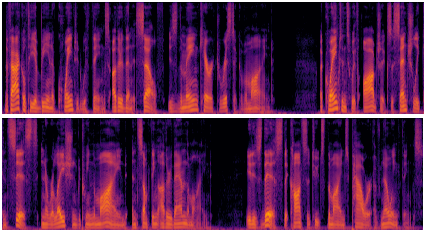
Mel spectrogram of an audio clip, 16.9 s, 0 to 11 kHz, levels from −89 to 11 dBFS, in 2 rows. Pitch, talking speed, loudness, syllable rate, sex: 90 Hz, 160 wpm, -24 LUFS, 4.9 syllables/s, male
